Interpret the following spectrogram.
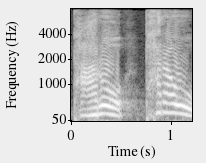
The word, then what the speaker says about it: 파라오: 원어대로 우리가 발음하면 파라오입니다. 이 파라오 왕을 이 모세와 아론이 찾아가서 요구를 하죠.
